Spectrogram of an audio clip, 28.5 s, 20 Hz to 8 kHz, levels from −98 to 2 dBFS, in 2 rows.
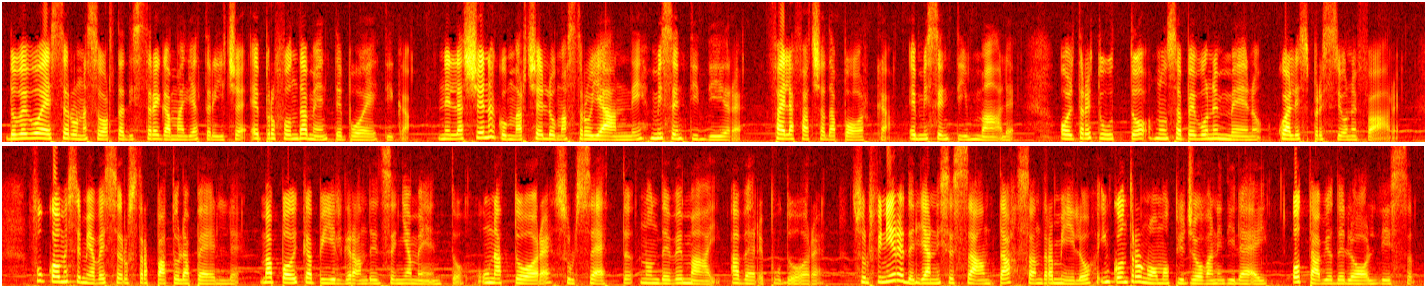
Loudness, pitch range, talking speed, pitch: -18 LUFS, 195-240 Hz, 155 wpm, 220 Hz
